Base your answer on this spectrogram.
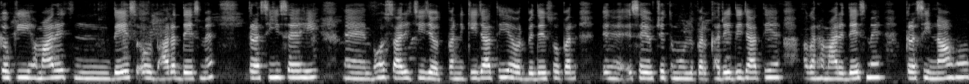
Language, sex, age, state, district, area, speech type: Hindi, female, 30-45, Madhya Pradesh, Hoshangabad, rural, spontaneous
